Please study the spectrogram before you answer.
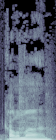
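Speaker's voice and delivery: "kalm" uitgesproken als "kallem"; lokale uitspraak. Shown as a demonstration. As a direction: zeg "kalm aan" met een extra e: "kallem aan". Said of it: "Ja, dat zeggen we hier". ("kalm" als "kallem", zoals ze hier zeggen)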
